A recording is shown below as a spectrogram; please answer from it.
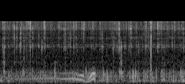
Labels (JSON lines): {"label": "biophony, cascading saw", "recorder": "HydroMoth"}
